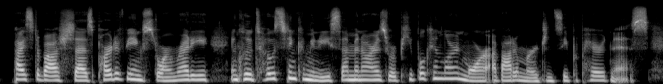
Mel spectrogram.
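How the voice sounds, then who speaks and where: Very fast speech with ordinary pitch variation and a dry, close sound with no echo. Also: woman. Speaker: radio reporter. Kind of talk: scripted radio news report, read aloud.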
